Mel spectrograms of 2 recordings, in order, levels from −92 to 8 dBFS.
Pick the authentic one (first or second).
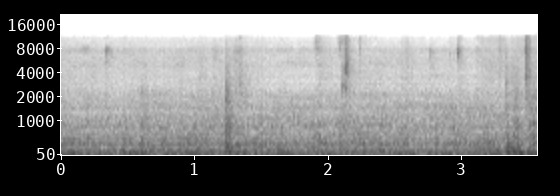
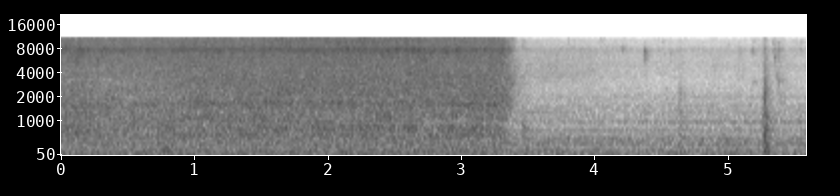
second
